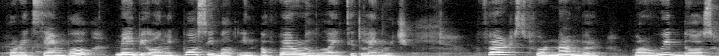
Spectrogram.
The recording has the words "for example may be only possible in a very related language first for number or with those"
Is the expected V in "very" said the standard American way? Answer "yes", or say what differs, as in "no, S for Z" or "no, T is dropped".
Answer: no, W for V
